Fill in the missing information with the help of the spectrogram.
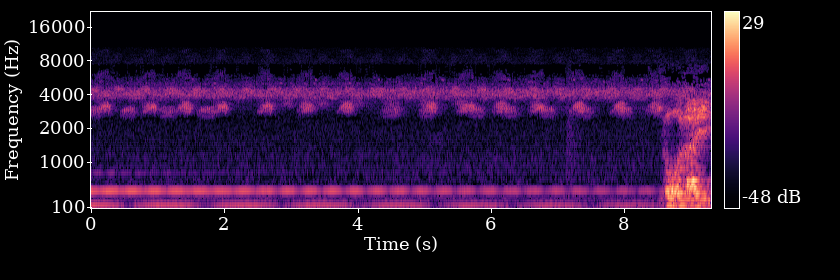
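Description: Insects chirp steadily in rapid, evenly repeating high-pitched pulses, over a low sustained hum that swells in slow waves, with a brief burst of louder rustling at the very end.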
